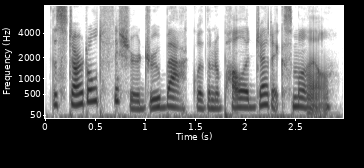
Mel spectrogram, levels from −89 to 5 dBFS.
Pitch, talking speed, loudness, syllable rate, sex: 210 Hz, 180 wpm, -18 LUFS, 5.8 syllables/s, female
